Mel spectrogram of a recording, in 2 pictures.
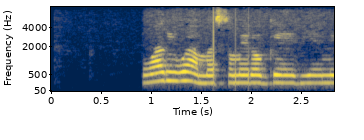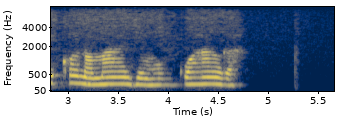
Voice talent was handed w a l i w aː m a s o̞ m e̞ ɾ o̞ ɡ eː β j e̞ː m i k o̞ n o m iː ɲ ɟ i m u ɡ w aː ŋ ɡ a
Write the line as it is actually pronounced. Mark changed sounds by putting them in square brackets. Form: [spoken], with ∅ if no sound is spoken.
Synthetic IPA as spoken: w a l i w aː m a s o̞ m e̞ ɾ o̞ ɡ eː β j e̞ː m i k o̞ n o m [aː] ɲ ɟ i m u ɡ w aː ŋ ɡ a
